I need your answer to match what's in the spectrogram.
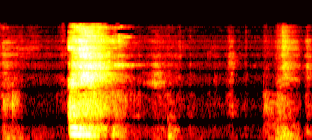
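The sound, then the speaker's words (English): A child blows his nose: one loud, rough, blustery burst, followed by a couple of quieter sniffly snorts after short pauses. “I felt myself getting a little frustrated by you blowing your nose.”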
